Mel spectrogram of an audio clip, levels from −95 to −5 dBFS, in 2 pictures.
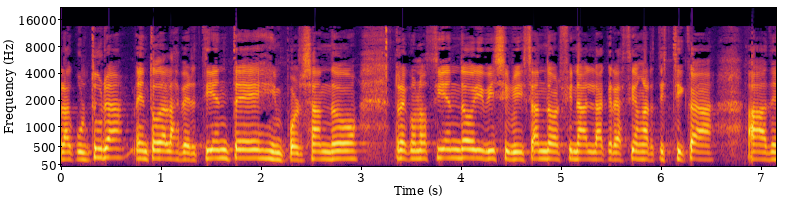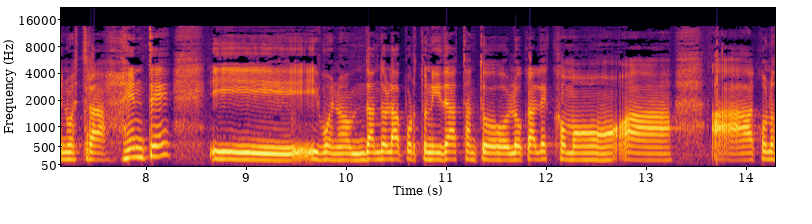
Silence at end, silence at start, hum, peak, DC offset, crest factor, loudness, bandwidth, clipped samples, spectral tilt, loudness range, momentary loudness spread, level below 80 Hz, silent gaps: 0 s; 0 s; none; 0 dBFS; under 0.1%; 14 dB; -15 LUFS; 14 kHz; under 0.1%; -4.5 dB/octave; 2 LU; 5 LU; -62 dBFS; none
